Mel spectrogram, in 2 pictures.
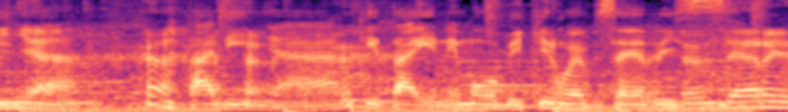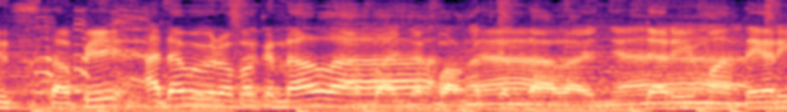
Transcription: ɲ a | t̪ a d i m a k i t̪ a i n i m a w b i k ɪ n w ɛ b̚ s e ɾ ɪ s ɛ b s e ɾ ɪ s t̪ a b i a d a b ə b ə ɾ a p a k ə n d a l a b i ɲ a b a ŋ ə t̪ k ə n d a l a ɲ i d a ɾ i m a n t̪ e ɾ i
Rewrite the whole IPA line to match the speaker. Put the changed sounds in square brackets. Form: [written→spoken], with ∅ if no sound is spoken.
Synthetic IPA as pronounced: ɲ a | t̪ a d i [m→ɲ] a k i t̪ a i n i m a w b i k ɪ n w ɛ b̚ s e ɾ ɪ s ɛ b s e ɾ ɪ s t̪ a [b→p] i a d a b ə b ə ɾ a p a k ə n d a l a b [i→a] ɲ a b a ŋ ə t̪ k ə n d a l a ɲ [i→a] d a ɾ i m a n t̪ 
